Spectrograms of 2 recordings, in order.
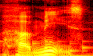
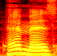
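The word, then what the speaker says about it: Hermès: Commonly mispronounced as Hermes, Hermes is a French fashion company which deals with extremely high-end commodities.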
